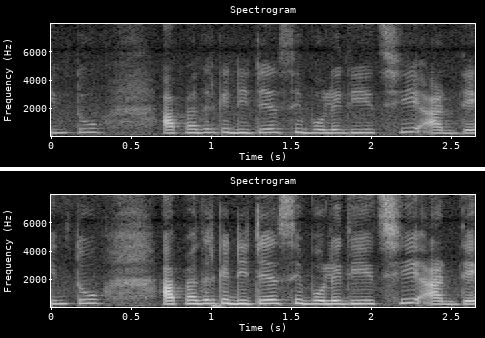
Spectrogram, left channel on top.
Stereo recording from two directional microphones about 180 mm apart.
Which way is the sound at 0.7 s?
35° right (ahead or behind).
